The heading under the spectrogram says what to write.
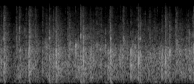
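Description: Thunderous applause from an audience at Bankgården welcoming Terje Svabe for a P2 radio event about the EEA, a dense, steady wash of many hands clapping at once, loud and sustained throughout with no voices rising above it.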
